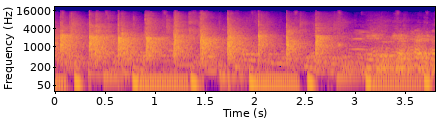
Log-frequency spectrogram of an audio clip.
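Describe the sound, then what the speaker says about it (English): An audience claps for contestants at a balloon-popping elimination game show, a run of about a dozen sharp, evenly spaced claps that stay loud and close before thinning at the end. "People should clap for your guys."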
